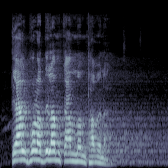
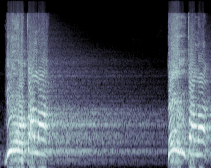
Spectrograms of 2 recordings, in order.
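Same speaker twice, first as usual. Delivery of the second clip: high, loud furious outburst; angry shout; 13 semitones higher, 11 dB louder than usual. Acted. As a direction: bellow the verdict. Angry demand to divorce wife. (রাগে গর্জে ওঠা)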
